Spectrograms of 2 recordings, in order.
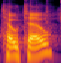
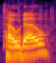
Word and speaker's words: Toto: which is Toto evidently it's pronounced with a d so this is spelled with a t though I call it Toto it's pronounced Toto and it's a $45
